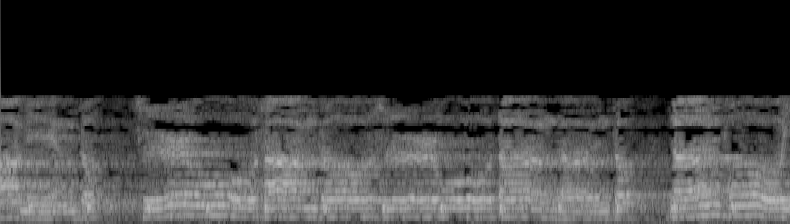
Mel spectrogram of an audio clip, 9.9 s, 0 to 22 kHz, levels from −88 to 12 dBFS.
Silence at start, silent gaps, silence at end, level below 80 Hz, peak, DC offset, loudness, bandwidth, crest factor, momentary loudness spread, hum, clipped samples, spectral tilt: 0 s; none; 0 s; -58 dBFS; -8 dBFS; under 0.1%; -23 LUFS; 3.8 kHz; 16 dB; 6 LU; none; under 0.1%; -10.5 dB/octave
